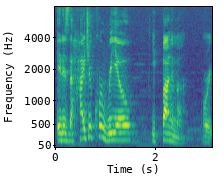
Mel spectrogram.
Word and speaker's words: Ipanema: for the last it is the hydro Koryo a Panama or Ipanema a Panama the Panama something like that it just helped me out pronounce it correctly three two one Hydra core Rio Ipanema according to the website if you are in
